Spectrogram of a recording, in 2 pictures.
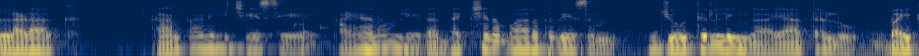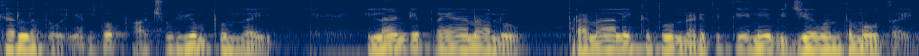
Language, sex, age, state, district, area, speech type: Telugu, male, 18-30, Andhra Pradesh, Nellore, rural, spontaneous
